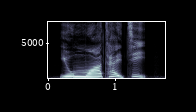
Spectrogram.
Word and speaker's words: 油麻菜籽: 台湾語でユーモア菜地と読みます。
